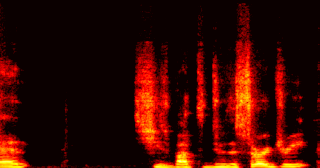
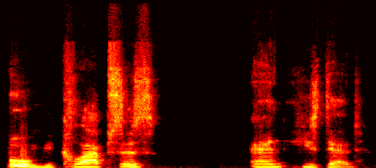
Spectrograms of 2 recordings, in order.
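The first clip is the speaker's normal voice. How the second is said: usual speaking voice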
